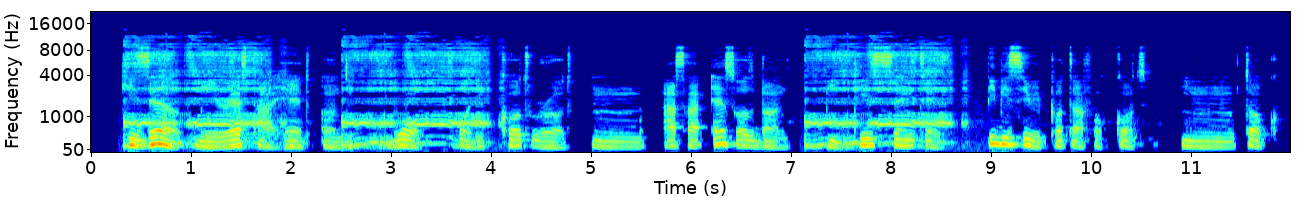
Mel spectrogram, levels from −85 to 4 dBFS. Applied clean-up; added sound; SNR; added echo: none; Fart; 3 dB; none.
